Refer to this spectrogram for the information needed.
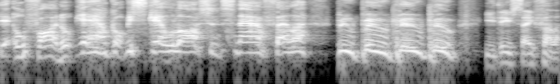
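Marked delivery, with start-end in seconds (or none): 0.0-4.6 very high-pitched put-on cockney accent, bantering tone. Imitating the other speaker from two weeks ago: put-on cockney accent imitating a friend. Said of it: "It's the only accent I can do".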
